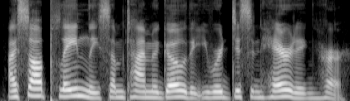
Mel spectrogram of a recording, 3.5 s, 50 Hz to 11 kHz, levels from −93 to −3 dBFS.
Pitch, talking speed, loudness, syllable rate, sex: 185 Hz, 190 wpm, -18 LUFS, 5.4 syllables/s, female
